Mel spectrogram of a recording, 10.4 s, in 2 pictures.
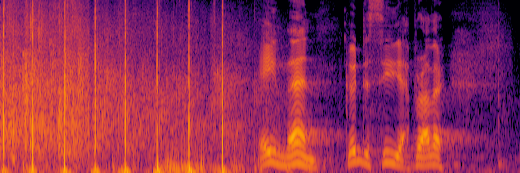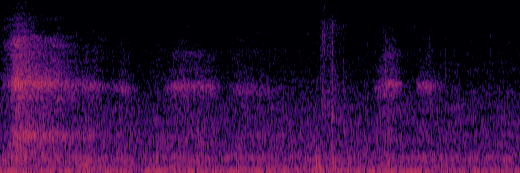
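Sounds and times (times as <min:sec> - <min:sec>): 
audience applause: 0:00.0 - 0:02.6
speech: 0:02.6 - 0:04.7.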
